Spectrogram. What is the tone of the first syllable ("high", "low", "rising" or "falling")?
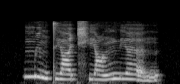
falling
